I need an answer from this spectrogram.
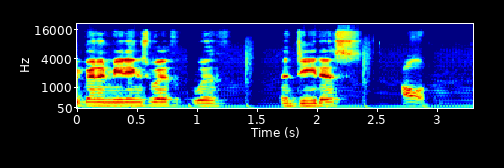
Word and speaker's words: Adidas: in meetings with with Adidas all of them do you say Adidas every time I see I say Adidas really wow okay yeah because honestly they're out of Germany that's how they say it oh okay thank you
